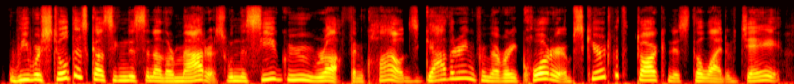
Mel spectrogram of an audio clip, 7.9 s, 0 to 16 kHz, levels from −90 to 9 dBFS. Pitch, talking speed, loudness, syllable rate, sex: 180 Hz, 195 wpm, -18 LUFS, 5.2 syllables/s, male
